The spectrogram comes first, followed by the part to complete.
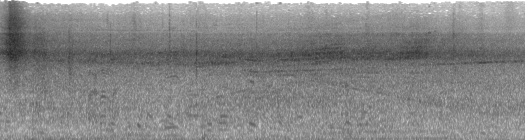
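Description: Steady street traffic noise with a vehicle sound that slowly swells around four to five seconds in and then eases off. A short burst of noise comes at the very start.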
